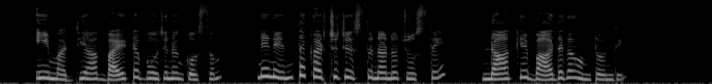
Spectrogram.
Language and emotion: Telugu, sad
